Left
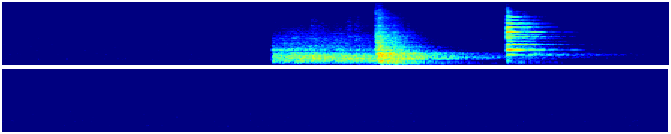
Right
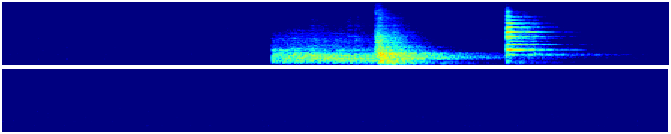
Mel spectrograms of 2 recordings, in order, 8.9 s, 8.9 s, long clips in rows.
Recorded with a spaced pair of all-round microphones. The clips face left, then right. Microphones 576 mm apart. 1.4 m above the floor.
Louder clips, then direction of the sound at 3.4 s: Left 2 dB; 70° right (ahead or behind).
